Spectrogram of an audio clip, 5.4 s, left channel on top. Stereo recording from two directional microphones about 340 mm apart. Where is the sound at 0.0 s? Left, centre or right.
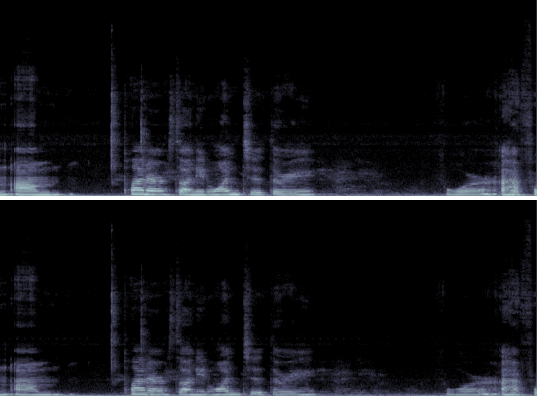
Centre.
